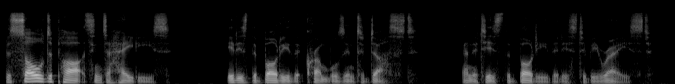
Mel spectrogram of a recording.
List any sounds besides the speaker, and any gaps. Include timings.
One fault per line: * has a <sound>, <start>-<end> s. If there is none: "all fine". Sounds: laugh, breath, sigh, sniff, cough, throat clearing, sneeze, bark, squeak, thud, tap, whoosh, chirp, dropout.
all fine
